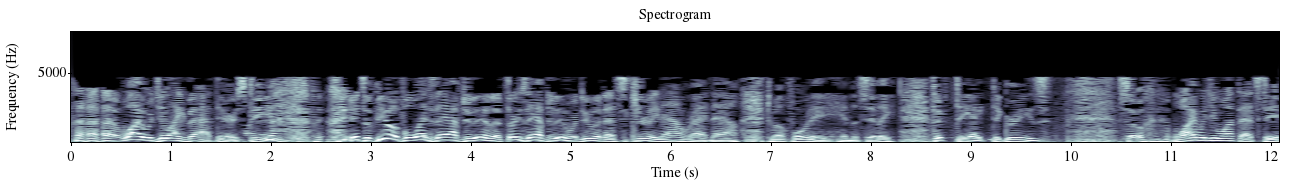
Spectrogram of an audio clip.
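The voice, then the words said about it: Radio DJ voice. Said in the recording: “I would love our listeners to hear you switch to DJ mode”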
